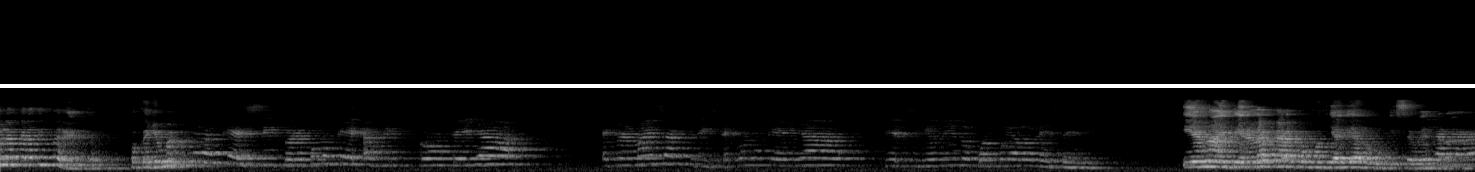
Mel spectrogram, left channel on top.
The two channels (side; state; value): left; silent; digital silence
